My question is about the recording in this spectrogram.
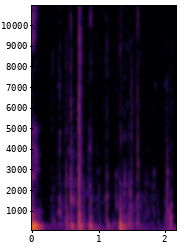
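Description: Light, scattered clicks and taps of small plastic toy wheelie bins being handled and moved by hand.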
